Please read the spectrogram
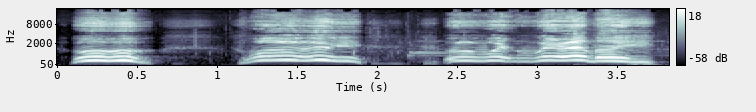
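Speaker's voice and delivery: put-on high, loud, quavering old man. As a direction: play a confused ancient elder. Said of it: "doing the old man voice".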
